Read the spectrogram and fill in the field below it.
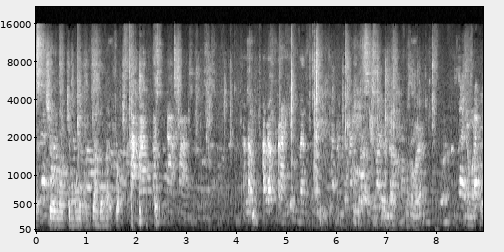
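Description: A group of men and women talk nearby.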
